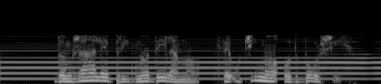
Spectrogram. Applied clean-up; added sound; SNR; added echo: none; Wind instrument, woodwind instrument; 5 dB; none.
